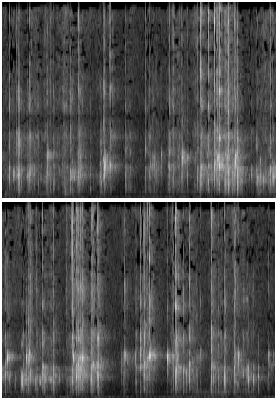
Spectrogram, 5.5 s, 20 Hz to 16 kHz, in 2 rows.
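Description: A rainbow plastic jointed fidget slug toy with an orange head and hollow segments is twisted and bent by fingers, making a rapid, irregular stream of dry, bright plastic clicks and rattles. The clicks are sharp and short with no ring, centered around 2.5 kHz, over a faint steady low hum.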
